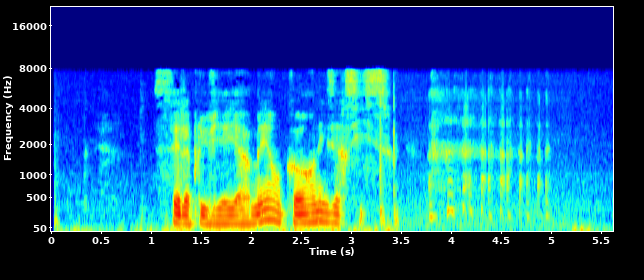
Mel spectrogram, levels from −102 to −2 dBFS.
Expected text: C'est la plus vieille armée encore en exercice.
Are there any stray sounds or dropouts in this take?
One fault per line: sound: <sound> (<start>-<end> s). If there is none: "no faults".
sound: laugh (3.5-5.1 s)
